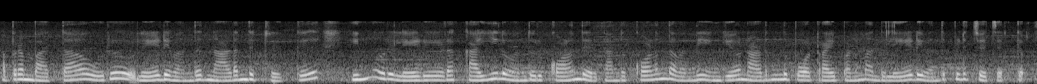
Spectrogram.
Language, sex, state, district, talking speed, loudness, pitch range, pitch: Tamil, female, Tamil Nadu, Kanyakumari, 160 wpm, -15 LUFS, 185-230 Hz, 205 Hz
